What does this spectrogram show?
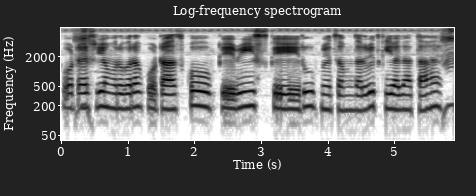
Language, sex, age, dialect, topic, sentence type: Hindi, female, 41-45, Kanauji Braj Bhasha, agriculture, statement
